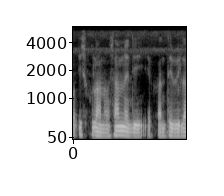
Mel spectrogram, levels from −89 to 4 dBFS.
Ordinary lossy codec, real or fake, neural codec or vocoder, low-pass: MP3, 48 kbps; real; none; 5.4 kHz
